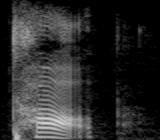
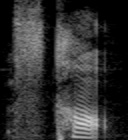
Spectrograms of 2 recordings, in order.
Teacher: In the beginning of the word, you will get an aspirated T, but you won't get an aspirated T when it appears after a consonant.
